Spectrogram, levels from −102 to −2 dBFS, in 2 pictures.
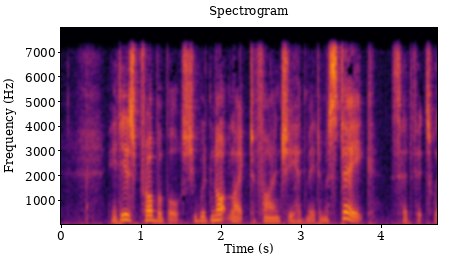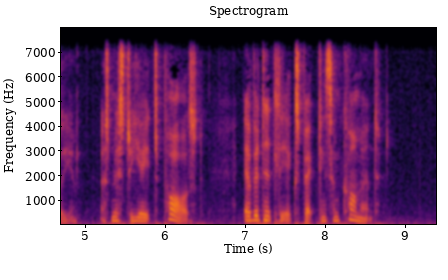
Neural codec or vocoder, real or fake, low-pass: none; real; 7.2 kHz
